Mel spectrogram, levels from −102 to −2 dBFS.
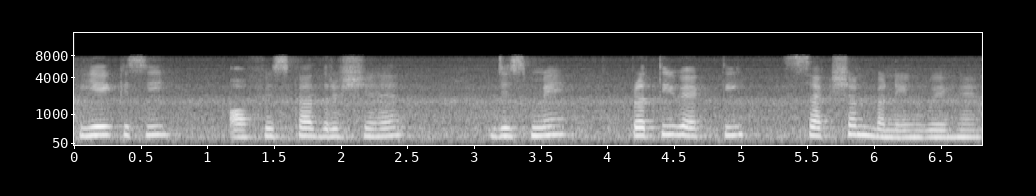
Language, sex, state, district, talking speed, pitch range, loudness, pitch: Hindi, female, Madhya Pradesh, Umaria, 115 wpm, 210-245 Hz, -17 LUFS, 225 Hz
